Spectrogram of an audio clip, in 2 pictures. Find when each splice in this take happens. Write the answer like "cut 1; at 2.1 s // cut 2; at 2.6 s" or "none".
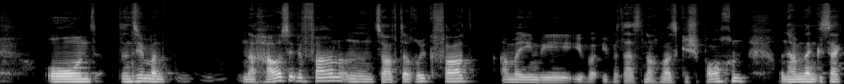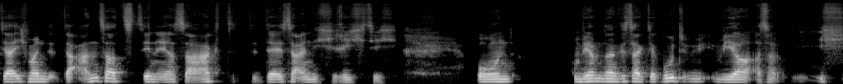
none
